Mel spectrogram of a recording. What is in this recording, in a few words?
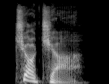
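"ciocia", Polish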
